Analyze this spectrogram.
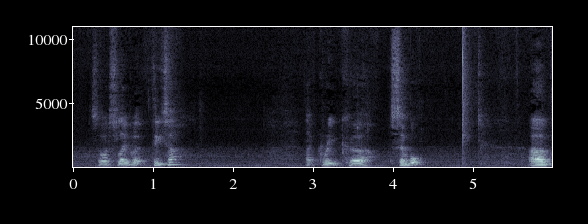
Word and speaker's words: theta: Um, it's it's pronounced theta. It's a Greek letter of the alphabet, theta, and it's often used in maths to stand for a missing angle.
